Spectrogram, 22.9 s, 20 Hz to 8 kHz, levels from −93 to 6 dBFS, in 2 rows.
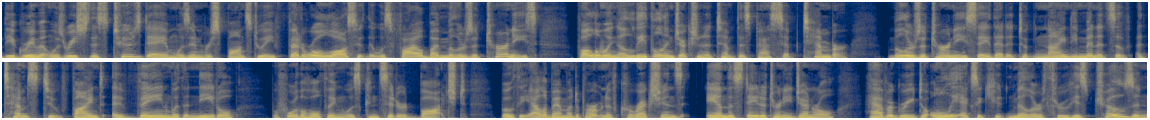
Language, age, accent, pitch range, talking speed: English, 40-59, American, 170-210 Hz, 190 wpm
